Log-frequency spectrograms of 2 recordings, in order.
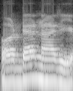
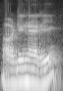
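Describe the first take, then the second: First: The second vowel is a weak 'uh' sound. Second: The second vowel is a clear 'i' sound. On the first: "এখানে কিন্তু শোয়া sound আ আছে" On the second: "আমরা অর্ডিনারি বলি"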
